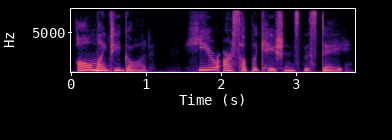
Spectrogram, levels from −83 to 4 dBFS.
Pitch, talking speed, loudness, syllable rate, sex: 235 Hz, 110 wpm, -17 LUFS, 3.7 syllables/s, female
